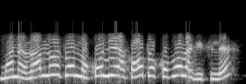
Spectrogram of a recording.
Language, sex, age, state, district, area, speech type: Assamese, female, 45-60, Assam, Golaghat, rural, conversation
